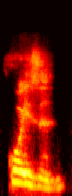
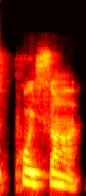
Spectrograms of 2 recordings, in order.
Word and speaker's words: Poisson: And it's not poison. It looks like poison. It's Poisson. Poisson. That's how it's pronounced. It's some French guy.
